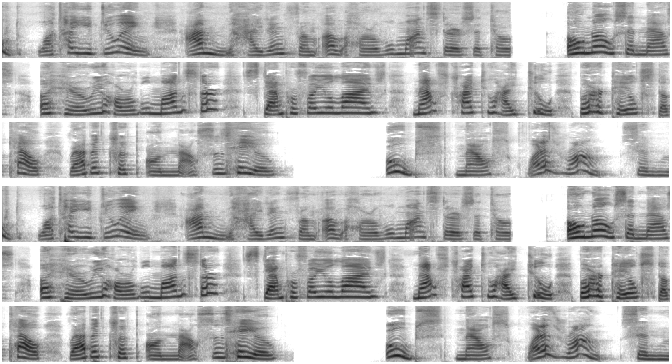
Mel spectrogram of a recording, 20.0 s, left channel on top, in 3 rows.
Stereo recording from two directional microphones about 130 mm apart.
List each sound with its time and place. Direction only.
0.0 s a woman's voice: 15° right (ahead or behind)
0.8 s a child's voice: 5° left (ahead or behind)
14.8 s speech: 5° left (ahead or behind)
15.0 s speech: 10° right (ahead or behind)
15.6 s a child's voice: 25° right (ahead or behind)
17.2 s speech: 35° right (ahead or behind); by 19.9 s 60° right (ahead or behind)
